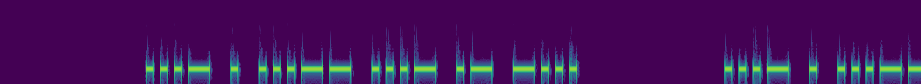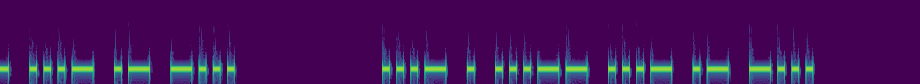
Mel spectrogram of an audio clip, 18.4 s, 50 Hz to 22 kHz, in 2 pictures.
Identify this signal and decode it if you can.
Morse code, heard as a keyed tone, about 17 wpm, 700 Hz. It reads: VE3VAB VE3VAB VE3VAB
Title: DXCC-100 Call Signs - 6 Characters - Repeated 3x - 17wpm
